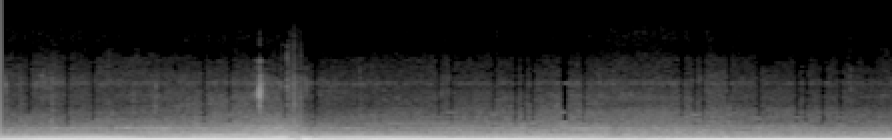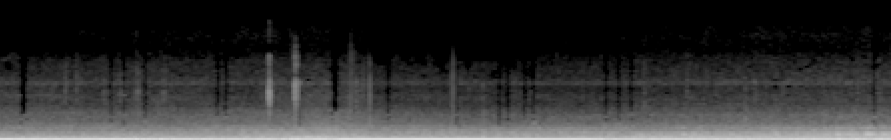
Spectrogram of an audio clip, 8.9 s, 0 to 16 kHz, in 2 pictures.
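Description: McLaren 540C's twin-turbo V8, tuned to about 650 hp, heard from inside the cabin at speed on track. Revs climb for about a second and a half, drop sharply at an upshift, then hold nearly steady under load, with a brief dip around six seconds in.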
